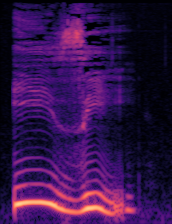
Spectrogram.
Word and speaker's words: easy: 이지가 e 아니고, easy. z, z.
